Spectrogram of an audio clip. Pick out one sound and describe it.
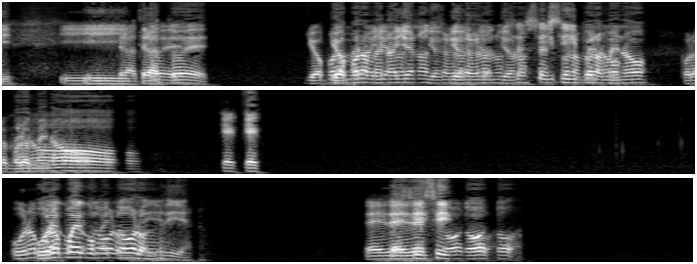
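A young man speaks with animation through a headset microphone on an online call.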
